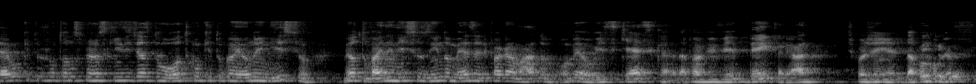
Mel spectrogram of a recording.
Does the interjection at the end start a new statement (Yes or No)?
No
